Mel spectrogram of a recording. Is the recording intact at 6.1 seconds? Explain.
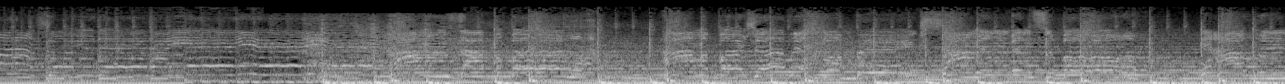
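Yes, at 6.1 seconds the audio is intact, with no dropout, click, distortion or other fault at that moment.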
